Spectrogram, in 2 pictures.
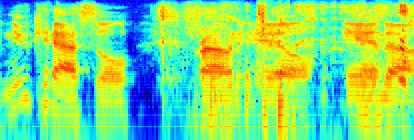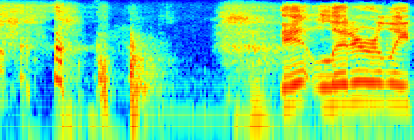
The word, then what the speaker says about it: Newcastle: a big fan of not nut castle but new castle brown ale and it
